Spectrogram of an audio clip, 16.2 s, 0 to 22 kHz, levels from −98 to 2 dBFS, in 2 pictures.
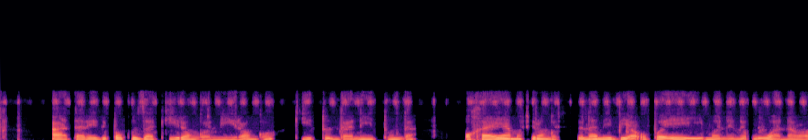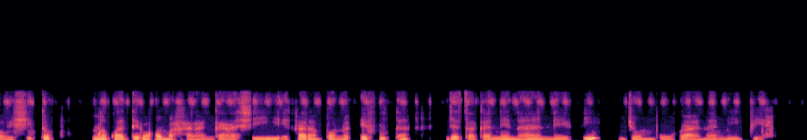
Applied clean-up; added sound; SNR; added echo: none; none; none; none.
